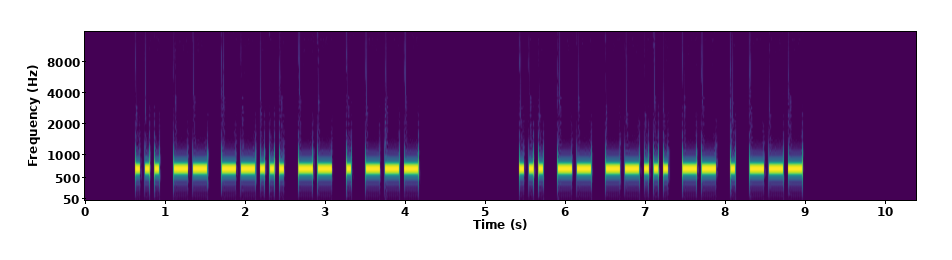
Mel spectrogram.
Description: Morse code, heard as a keyed tone, about 20 wpm, 700 Hz. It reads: SM7MEO SM7MEO
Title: DXCC-100 Call Signs - 6 Characters - Repeated 3x - 20wpm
